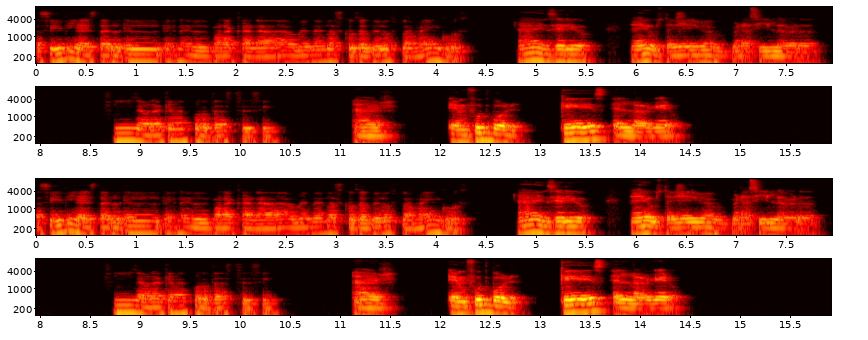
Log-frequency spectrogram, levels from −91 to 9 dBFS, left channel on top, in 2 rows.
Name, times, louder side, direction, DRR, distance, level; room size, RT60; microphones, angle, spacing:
voice 1, 0.0-4.2 6.5-6.8 8.7-10.3, left 1 dB, ahead, 1.1 m, -36 dB
voice 2, 4.8-5.5 5.9-7.8 11.1-11.5 12.1-12.8 13.2-14.4, right 2 dB, 85° right, 0.8 m, -29 dB
2.4 x 2.1 x 2.7 m
head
